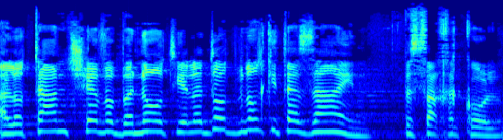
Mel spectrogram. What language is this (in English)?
Hebrew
